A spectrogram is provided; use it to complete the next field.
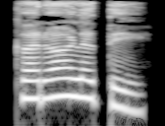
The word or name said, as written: ಕರಾಳತೆ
